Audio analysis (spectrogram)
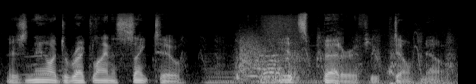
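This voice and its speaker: An actor playing a dry, weary bird detective, narrating a noir adventure game in terse deadpan. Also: male voice, sits low, unhurried. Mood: dry, observing. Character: brooding anthropomorphic bird detective, adult male, dry and weary. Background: jazzy background music.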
